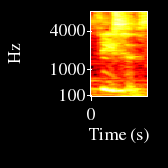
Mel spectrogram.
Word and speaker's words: The2is: new and super exciting thesis competition now thesis that's how you pronounce it eh it looks like the two is and in fact the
